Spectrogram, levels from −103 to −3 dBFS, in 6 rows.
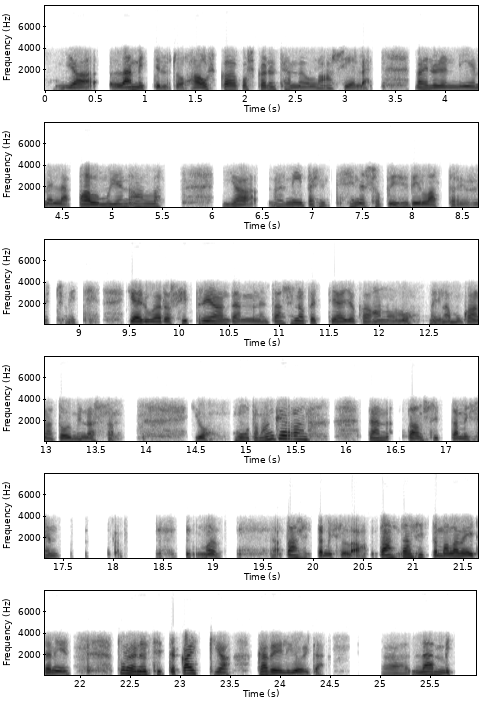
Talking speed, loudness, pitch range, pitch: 95 wpm, -25 LUFS, 160-200 Hz, 180 Hz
